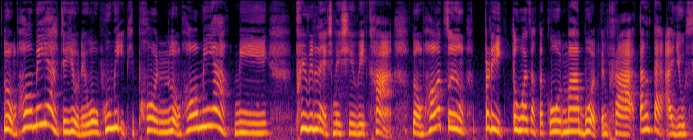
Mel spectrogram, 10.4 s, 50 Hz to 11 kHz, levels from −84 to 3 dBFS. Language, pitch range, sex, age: Thai, 220-310 Hz, female, 20-39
